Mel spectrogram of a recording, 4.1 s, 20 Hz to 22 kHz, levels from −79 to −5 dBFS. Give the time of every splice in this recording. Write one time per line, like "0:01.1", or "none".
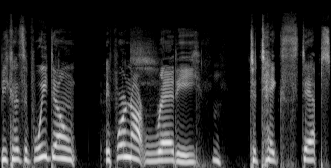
0:01.1
0:02.9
